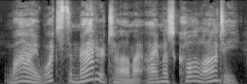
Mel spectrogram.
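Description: A man's voice: on the high side, animated, normal speed, bright, forceful tone, no echo, pitched above the performer's own voice. A man voicing a gullible young boy, worried and pleading, with an urgent stammer. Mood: alarmed, pleading.

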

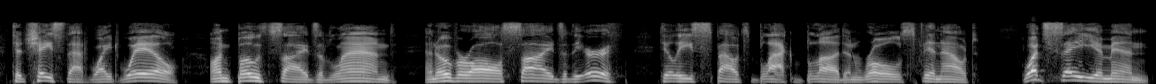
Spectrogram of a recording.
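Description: Guy doing a fierce old whaler captain, obsessed, roaring slow and grand, seafaring talk, bit roomy and dull. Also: mid-range voice, fairly bright tone. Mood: vengeful, fervent. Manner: bellowing, declamatory, archaic seafaring speech. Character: fierce old one-legged whaling captain, obsessed and commanding.

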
